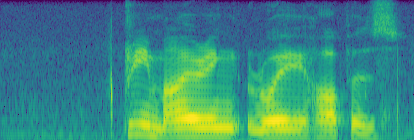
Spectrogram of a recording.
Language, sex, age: English, male, 18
